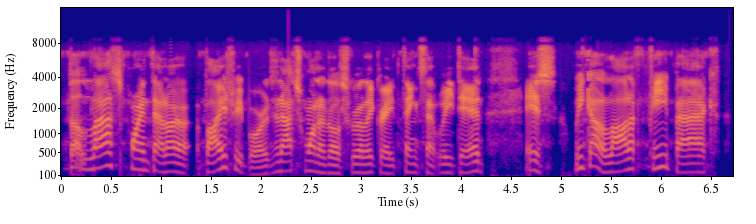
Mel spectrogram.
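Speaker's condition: Profound hearing loss, congenital

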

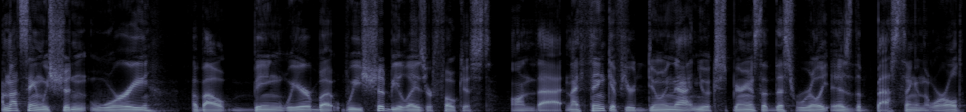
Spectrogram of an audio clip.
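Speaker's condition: No condition

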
